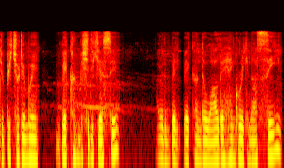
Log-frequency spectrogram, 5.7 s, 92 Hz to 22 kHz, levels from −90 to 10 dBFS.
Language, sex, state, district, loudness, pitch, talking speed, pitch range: Nagamese, male, Nagaland, Dimapur, -19 LUFS, 120 Hz, 180 wpm, 115-130 Hz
